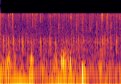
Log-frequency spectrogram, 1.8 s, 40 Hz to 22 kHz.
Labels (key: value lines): label: biophony, rattle
recorder: SoundTrap 500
